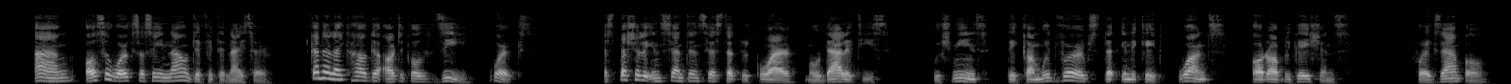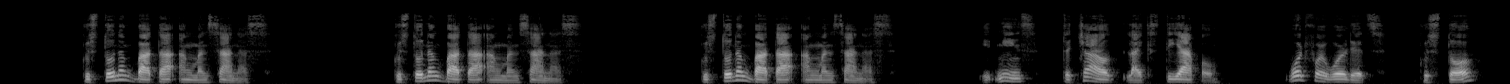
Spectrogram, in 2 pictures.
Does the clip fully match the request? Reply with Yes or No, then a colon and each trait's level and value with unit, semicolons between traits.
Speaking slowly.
Yes: slow, 120 wpm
